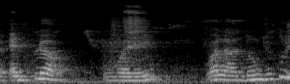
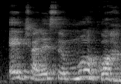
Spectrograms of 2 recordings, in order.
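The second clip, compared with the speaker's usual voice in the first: retold shout; 5 semitones higher, 10 dB louder than usual.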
